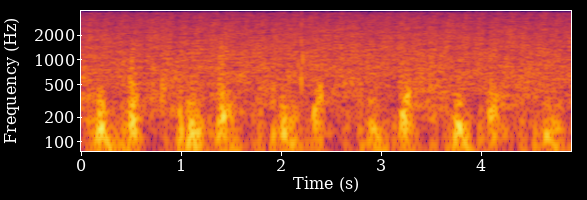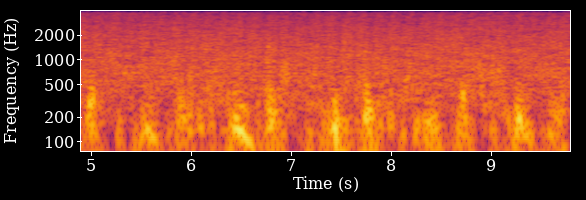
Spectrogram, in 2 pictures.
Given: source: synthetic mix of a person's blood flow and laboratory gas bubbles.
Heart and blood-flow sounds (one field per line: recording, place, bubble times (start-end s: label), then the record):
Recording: Doppler ultrasound of blood flow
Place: precordium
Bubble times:
0.76-0.88 s: bubbles
2.17-2.25 s: bubbles
2.30-2.41 s: bubbles
5.94-6.23 s: bubbles
7.84-8.06 s: bubbles
8.86-8.96 s: bubbles
From the record:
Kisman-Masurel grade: 121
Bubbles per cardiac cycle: 1 to 2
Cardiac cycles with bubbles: 10 to 50%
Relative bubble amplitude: barely perceptible (0.100 to 0.250)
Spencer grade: 2 (many but less than half of the cardiac periods contain bubble signals, singularly or in groups)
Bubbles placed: anywhere in the cardiac cycle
